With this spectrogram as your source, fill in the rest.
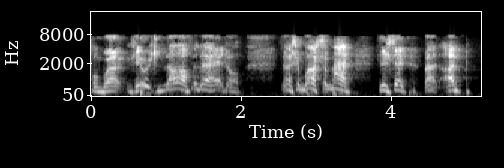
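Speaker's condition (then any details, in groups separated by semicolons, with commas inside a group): Clinically deaf; clinically deaf since school age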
